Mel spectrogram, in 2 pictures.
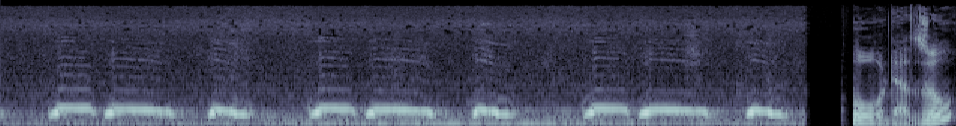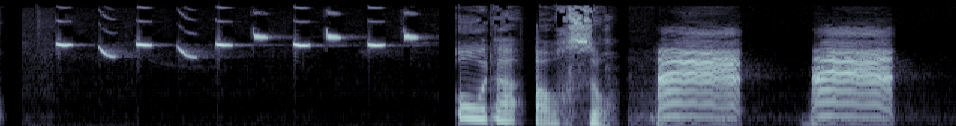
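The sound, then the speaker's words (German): A sequence of distinct bird songs played as examples in a radio news report: repeated hoarse cawing, then a rapid series of thin high chirps, then loud harsh squawks, with a man's voice briefly speaking between the sounds. “Vögel haben ja die unterschiedlichsten Gesänge. Manche klingen so.”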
